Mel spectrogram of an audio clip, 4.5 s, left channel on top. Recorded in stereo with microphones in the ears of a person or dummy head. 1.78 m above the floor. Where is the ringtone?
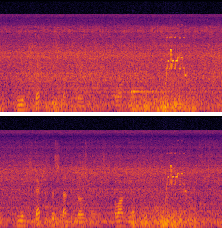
15° left (ahead or behind).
